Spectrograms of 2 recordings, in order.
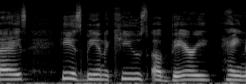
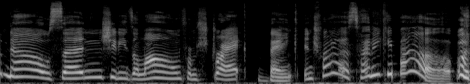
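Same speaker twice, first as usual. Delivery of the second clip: sassy retort; 6 semitones higher than usual. Retold or imitated. Recapper answering Sutton's question, sassy and high. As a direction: talk down to her, honey.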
